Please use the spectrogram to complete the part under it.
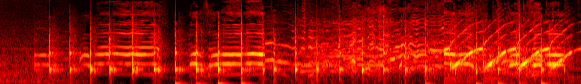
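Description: A rapid, clattering series of sharp rhythmic knocks from a wooden slit drum (kentongan) layered with a wavering siren, a landslide early warning in the Menoreh hills, Yogyakarta, both loud and continuous, with no voices.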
